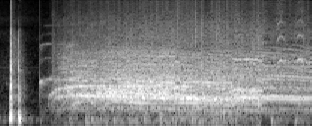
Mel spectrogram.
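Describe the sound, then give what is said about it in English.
Two sharp claps snap out, then a big crowd erupts in loud, sustained cheering and whooping that holds steady for about three seconds before tapering off. “All right, we got some cheers and everything.”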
